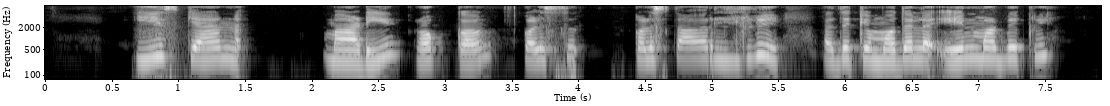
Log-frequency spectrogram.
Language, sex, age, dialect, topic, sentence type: Kannada, female, 18-24, Dharwad Kannada, banking, question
